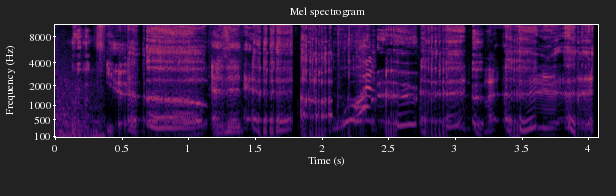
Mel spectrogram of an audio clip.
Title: Rick and Morty Season 1 - Just the Burps and the Belches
